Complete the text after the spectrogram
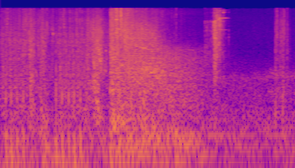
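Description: A rifle fires a loud shot that echoes.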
